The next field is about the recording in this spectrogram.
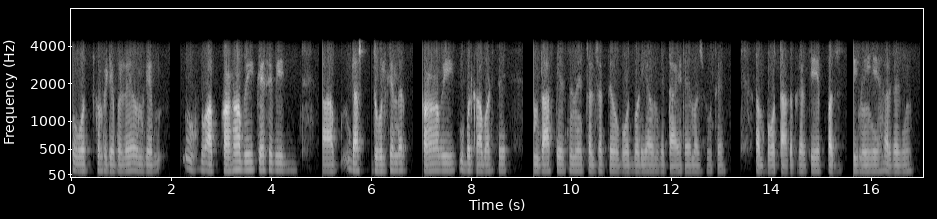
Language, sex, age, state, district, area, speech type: Hindi, male, 18-30, Rajasthan, Nagaur, rural, conversation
